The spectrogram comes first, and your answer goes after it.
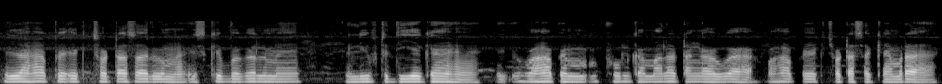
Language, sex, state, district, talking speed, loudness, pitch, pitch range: Hindi, male, Jharkhand, Palamu, 185 wpm, -18 LUFS, 130 Hz, 125-130 Hz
